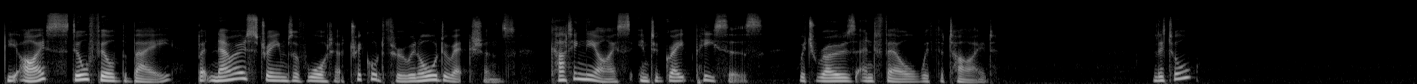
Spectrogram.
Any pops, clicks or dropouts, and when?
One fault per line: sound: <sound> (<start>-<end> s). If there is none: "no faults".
no faults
